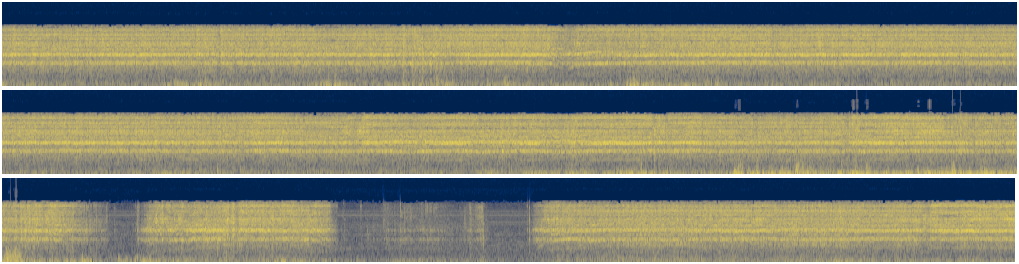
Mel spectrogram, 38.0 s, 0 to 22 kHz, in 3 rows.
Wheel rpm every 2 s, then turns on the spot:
160, 160, 160, 140, 160, 160, 160, 160, 160, 160, 160, 160, 160, 70, 130, 10, 130, 160, 160.
30-32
